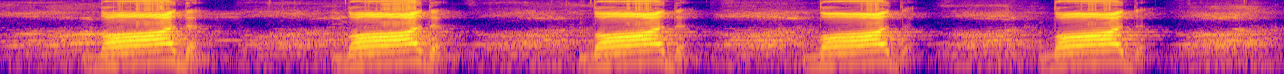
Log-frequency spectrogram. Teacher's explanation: مجھے زبان کی کروٹ جو ہے اوپر کے 5 دھاڑوں سے لگانی ہے، تب یہ ضاد بنے گا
